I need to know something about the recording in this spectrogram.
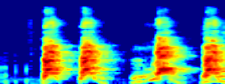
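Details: Dog barking: four loud, rough-edged barks, two close together, a brief pause, then two more, against an otherwise quiet background.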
